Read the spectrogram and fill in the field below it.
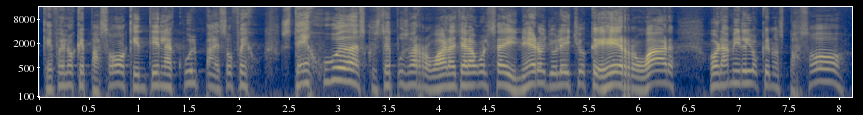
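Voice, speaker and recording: A preacher acting out a panicked, accusing disciple. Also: male voice, sits high, brisk, pitched above the performer's own voice. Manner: shouting blame, agitated. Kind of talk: sermon role-play.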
